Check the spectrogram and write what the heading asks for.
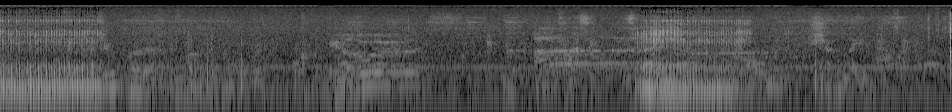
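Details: Sleeping bulldog, a very mild bout of its snoring: two loud rattling snores about seven seconds apart, faint music and household sounds behind; dog snoring.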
